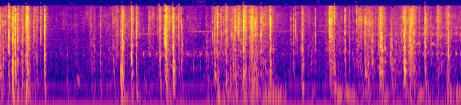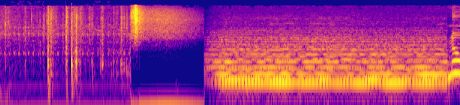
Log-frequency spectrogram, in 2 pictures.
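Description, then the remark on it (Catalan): Crisp, crackling crunches of someone biting into a Magnum Galindó ice cream bar with a triple layer of crunchy chocolate, a dense run of sharp snaps for several seconds, then a brief pause and a steady, bright harmonic tone that holds to the end. “Escolta la mossegada més refrescant.”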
